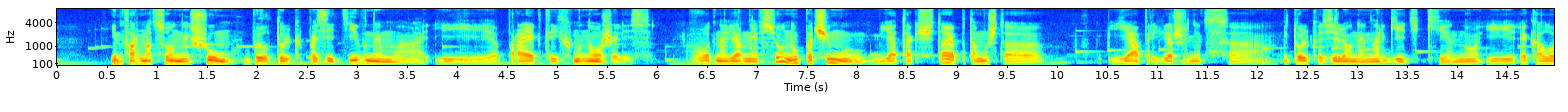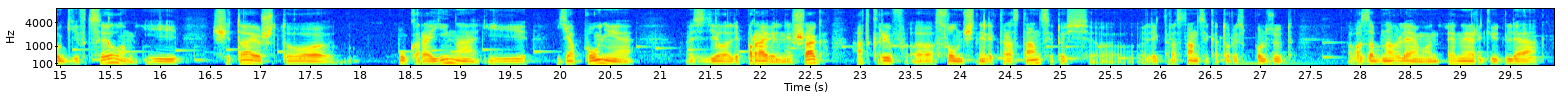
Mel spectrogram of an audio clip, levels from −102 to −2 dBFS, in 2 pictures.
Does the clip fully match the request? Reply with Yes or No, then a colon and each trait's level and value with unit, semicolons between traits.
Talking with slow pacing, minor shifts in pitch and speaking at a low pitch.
Yes: slow, 100 wpm; narrow, 2.1 semitones; low, 100 Hz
